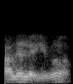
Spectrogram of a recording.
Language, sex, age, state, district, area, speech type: Assamese, male, 18-30, Assam, Morigaon, rural, conversation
